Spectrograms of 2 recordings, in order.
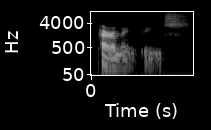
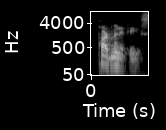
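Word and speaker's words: Parmenides: the principle of a parametes is that how you say it armenides parminities thank you I was like that did not sound right being is that which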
